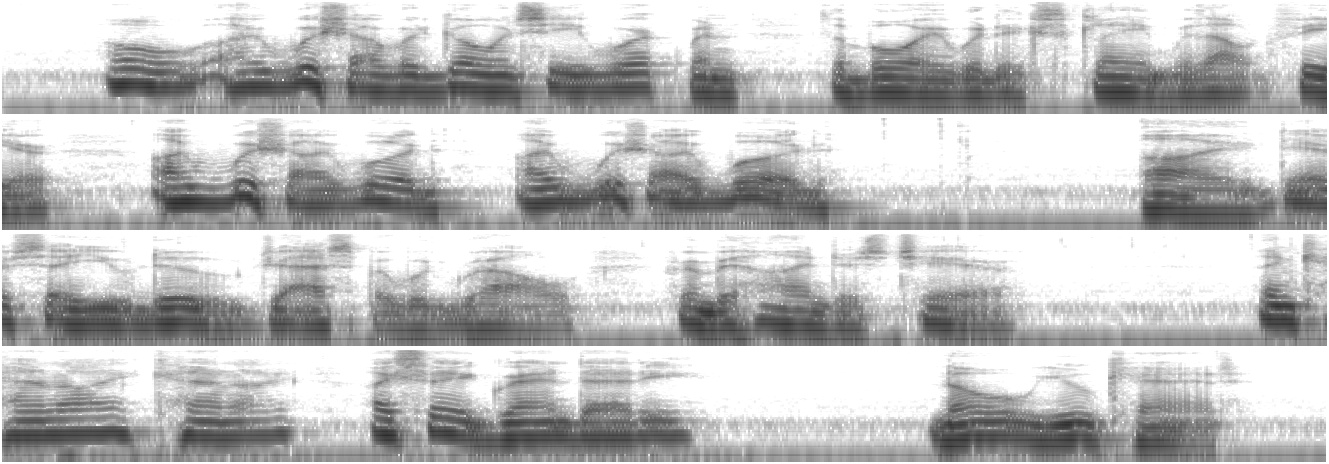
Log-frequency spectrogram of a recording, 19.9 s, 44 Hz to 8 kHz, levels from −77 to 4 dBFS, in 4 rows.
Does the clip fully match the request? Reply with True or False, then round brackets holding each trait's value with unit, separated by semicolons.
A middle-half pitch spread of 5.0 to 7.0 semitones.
True (5.3 semitones)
